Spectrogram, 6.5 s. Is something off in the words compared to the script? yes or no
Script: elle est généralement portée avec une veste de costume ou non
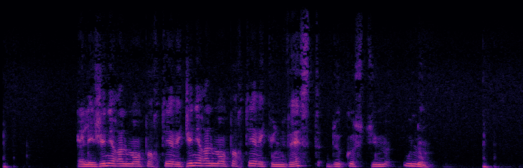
yes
